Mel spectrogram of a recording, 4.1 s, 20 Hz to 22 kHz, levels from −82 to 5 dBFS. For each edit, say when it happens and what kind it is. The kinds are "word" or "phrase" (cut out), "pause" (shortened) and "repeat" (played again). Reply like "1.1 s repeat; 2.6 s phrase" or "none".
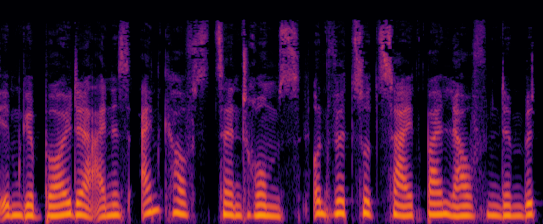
2.3 s pause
